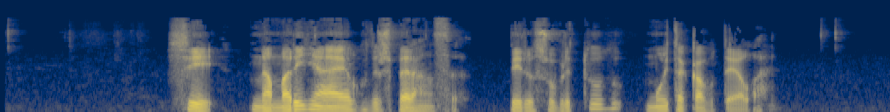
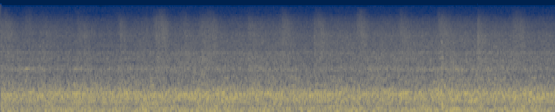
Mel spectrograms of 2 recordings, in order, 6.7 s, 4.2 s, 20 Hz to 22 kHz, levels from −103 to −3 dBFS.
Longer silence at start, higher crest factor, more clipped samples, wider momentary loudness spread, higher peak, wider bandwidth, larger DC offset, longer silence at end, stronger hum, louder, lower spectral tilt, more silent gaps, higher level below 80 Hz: first, 1.3 s vs 0 s; first, 24 dB vs 12 dB; neither; first, 16 LU vs 2 LU; first, -2 dBFS vs -18 dBFS; second, 11.5 kHz vs 17 kHz; neither; first, 0.95 s vs 0 s; neither; first, -24 LUFS vs -31 LUFS; about the same, -5 dB/octave vs -5.5 dB/octave; neither; second, -52 dBFS vs -42 dBFS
